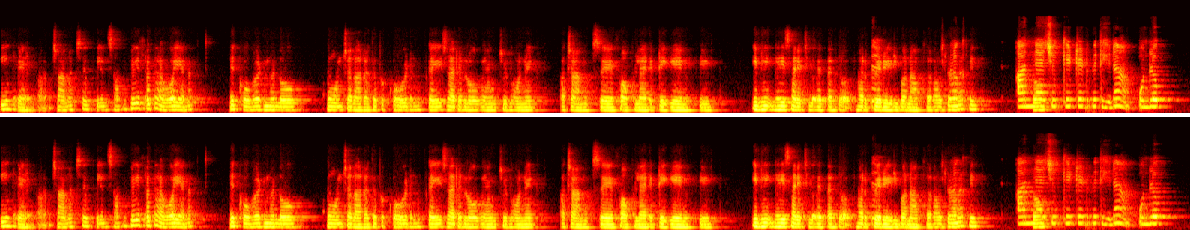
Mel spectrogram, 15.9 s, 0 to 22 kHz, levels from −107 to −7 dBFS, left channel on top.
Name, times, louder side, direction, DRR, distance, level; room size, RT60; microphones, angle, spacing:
voice 1, 0.0-2.6 3.1-4.0 4.4-7.1 7.5-9.5 10.0-13.0 13.8-13.9, right 1 dB, 10° right, 8 dB, 0.3 m, -29 dB
voice 2, 13.5-15.4, left 2 dB, 30° left, 10 dB, 0.6 m, -32 dB
9.4 x 5.7 x 4.9 m, 0.62 s
head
